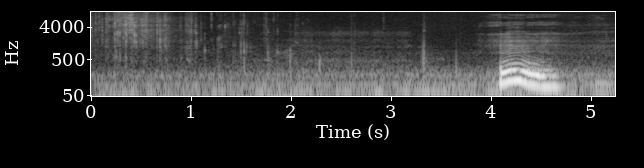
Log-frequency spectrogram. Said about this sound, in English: Candy canes. Chocolate. Yeah, you should try it on camera. Let's see. Taste test.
